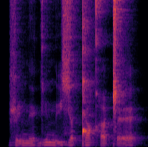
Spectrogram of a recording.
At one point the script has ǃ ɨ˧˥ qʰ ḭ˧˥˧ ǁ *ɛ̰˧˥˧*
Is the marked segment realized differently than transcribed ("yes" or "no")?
no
